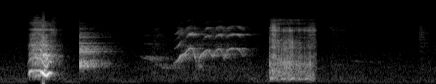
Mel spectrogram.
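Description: A woman's wordless vocal noises: a sharp, loud yelp, a short grunt, a longer rising squeal and a breathy burst, the strained sounds of clambering into a rope hammock.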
